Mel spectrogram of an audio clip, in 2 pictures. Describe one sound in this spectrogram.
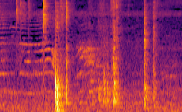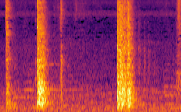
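A metal bowl clanks and scrapes against a hard surface.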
